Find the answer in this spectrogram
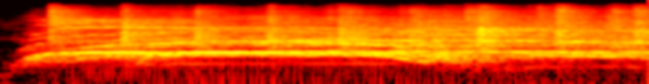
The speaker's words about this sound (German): Und das Publikum habt ihr gerade nochmal gehört.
